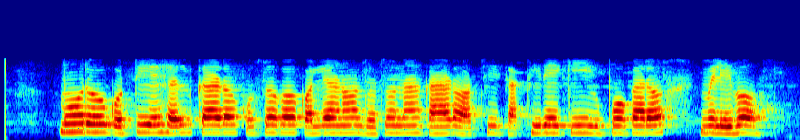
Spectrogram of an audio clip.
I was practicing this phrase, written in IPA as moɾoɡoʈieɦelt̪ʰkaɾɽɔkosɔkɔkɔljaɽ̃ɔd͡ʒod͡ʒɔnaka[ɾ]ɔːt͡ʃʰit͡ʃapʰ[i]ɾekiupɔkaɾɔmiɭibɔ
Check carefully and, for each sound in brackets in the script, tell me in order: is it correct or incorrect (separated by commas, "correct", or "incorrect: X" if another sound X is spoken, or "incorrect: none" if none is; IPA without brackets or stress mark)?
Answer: incorrect: ɽ, correct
